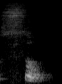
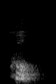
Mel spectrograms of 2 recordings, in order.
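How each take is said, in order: First: The syllable begins with an S sound. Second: The syllable begins with a K sound. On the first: The speaker calls it wrong. "on ne doit pas dire so. Non, c'est faux" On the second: The speaker calls it right. "On va dire co"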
